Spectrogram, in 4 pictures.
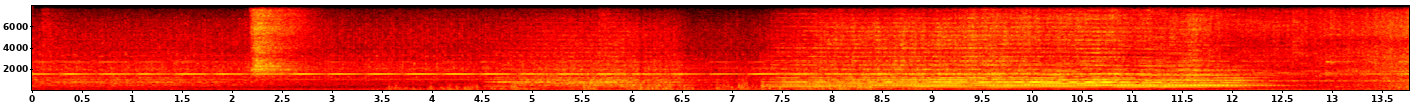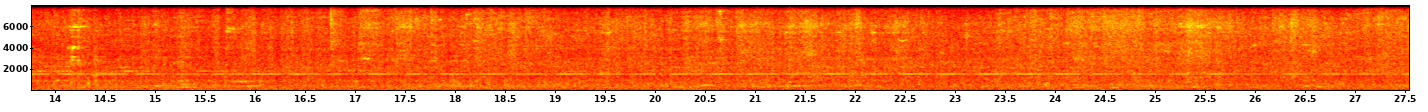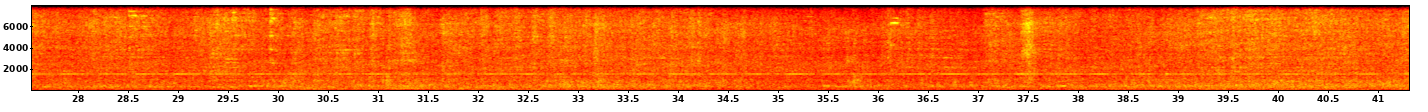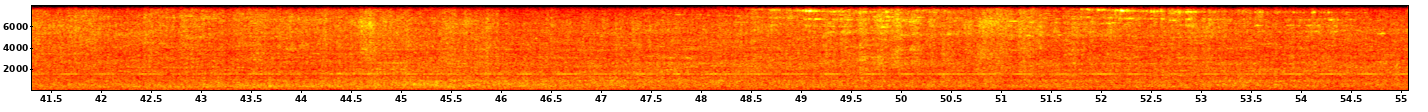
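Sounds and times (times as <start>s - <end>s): locomotive air horn blasts: 0.0s - 2.9s, 4.5s - 12.8s
freight cars rumbling and clattering: 12.7s - 55.0s.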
